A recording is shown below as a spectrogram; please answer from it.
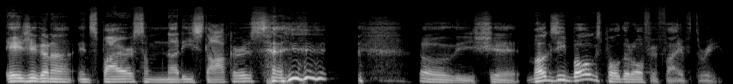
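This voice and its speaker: A man's voice: medium pitch, lively intonation, a little slow, no echo, studio quality. A man hosting a casual livestream, chatting and answering viewers in slangy, profane, bro-heavy banter. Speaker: livestream host.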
